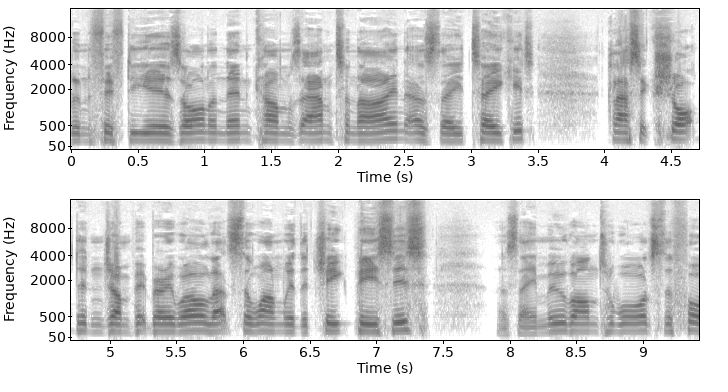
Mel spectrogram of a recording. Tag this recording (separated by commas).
Speech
